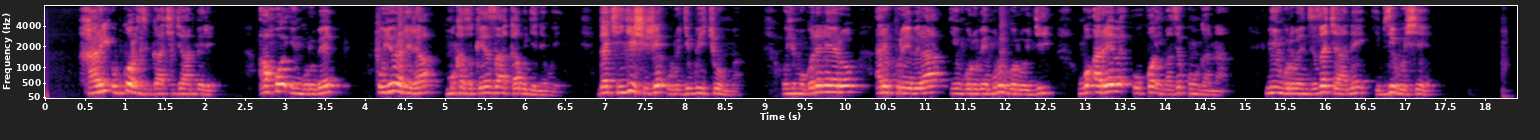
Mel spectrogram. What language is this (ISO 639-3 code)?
kin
